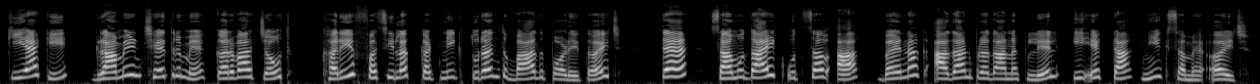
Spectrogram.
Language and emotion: Maithili, neutral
